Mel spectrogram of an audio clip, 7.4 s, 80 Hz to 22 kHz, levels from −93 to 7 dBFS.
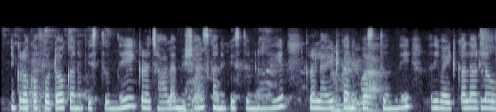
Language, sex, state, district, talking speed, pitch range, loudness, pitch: Telugu, female, Andhra Pradesh, Sri Satya Sai, 130 wpm, 230-250 Hz, -15 LUFS, 240 Hz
